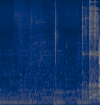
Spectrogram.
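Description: Quiet background music with steady low notes, and a quick run of light clicks and clinks near the end as makeup items are handled.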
